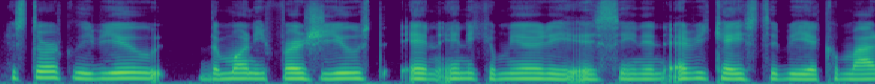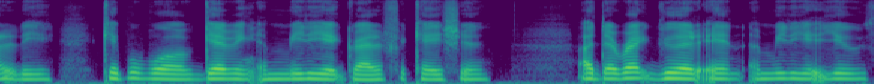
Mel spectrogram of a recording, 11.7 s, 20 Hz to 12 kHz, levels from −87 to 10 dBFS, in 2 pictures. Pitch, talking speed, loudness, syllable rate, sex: 170 Hz, 150 wpm, -18 LUFS, 5.7 syllables/s, female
